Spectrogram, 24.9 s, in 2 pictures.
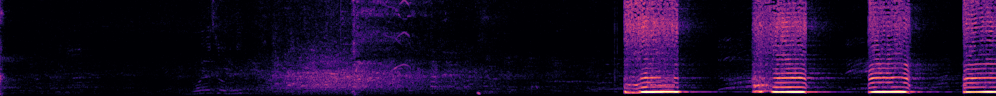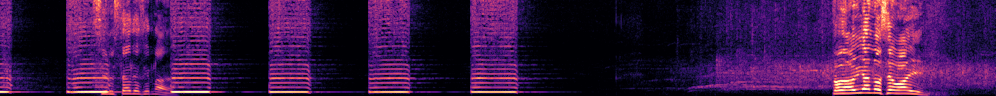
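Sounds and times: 
laughter: 3.0 - 7.8
shofar teruah blasts: 7.8 - 19.6
speech: 14.0 - 15.0, 22.9 - 24.2.

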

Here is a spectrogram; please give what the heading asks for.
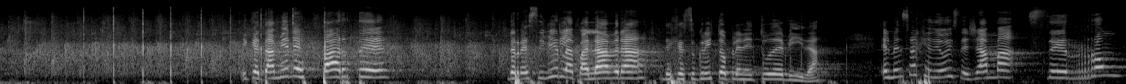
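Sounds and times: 
crowd applauding: 0.0 - 6.7
speech: 2.4 - 4.0, 5.1 - 11.2.

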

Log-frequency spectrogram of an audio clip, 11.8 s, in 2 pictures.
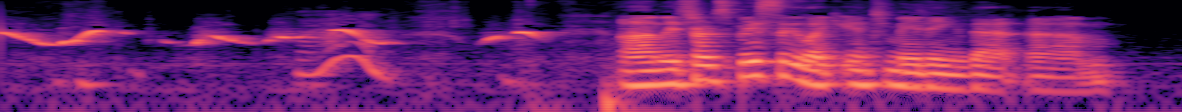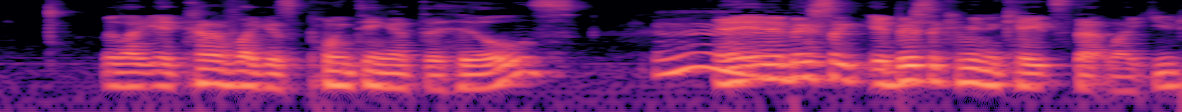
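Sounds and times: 
person whistling a bird-like tweeting tune: 0.0 - 2.8
speech: 3.1 - 5.7, 6.4 - 11.8.

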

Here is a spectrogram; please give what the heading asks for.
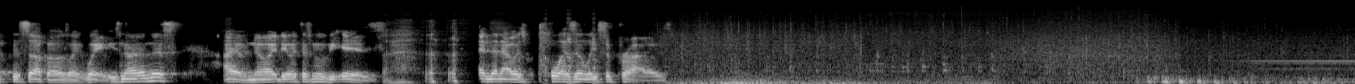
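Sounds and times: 
speech: 0.0 - 6.9
laughter: 3.8 - 6.1
storm rain: 6.4 - 13.5
storm thunder: 6.7 - 13.5.

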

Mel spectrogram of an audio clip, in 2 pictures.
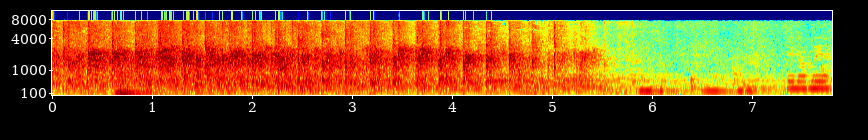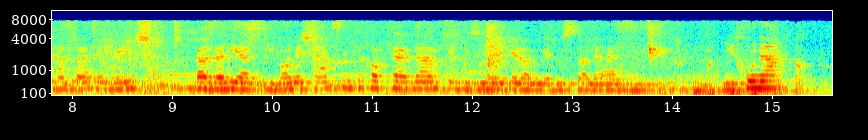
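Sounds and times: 
crowd applauding: 0.0 - 5.9
speech: 7.5 - 15.5.

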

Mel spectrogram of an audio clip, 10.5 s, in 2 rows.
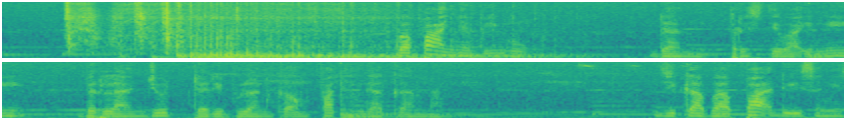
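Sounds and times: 
motorcycle engine started with a hand starter: 0.4 - 3.8
low hum: 1.0 - 3.9
speech: 2.5 - 3.4, 4.0 - 8.2, 9.4 - 10.5.

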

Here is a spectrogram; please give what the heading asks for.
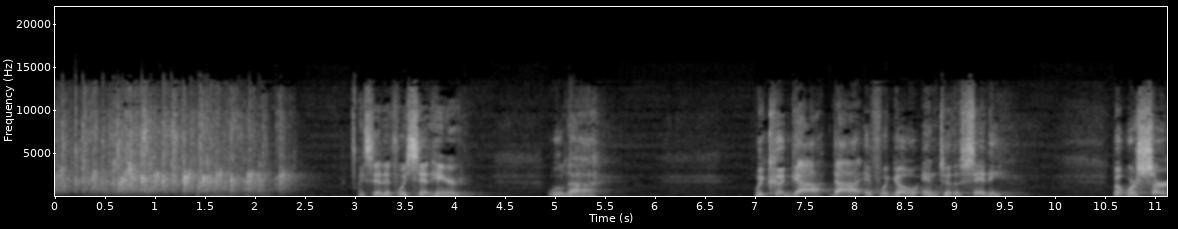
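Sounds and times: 
audience clapping hands: 0.0 - 2.6
speech: 3.0 - 4.3, 4.9 - 5.6, 7.0 - 9.7, 10.6 - 11.1.

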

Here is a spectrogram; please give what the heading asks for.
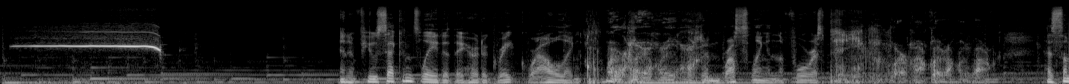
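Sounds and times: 
shrill whistle blown on an acorn cap: 0.0 - 1.7
speech: 3.6 - 10.6.

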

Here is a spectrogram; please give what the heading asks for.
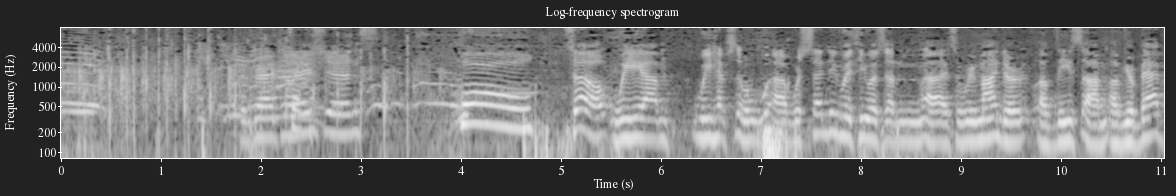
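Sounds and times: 
person whooping: 0.0 - 0.6, 3.1 - 4.6
crowd clapping: 0.0 - 4.0
speech: 1.4 - 3.2, 3.9 - 11.0.

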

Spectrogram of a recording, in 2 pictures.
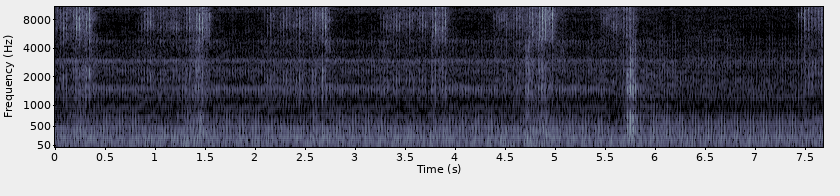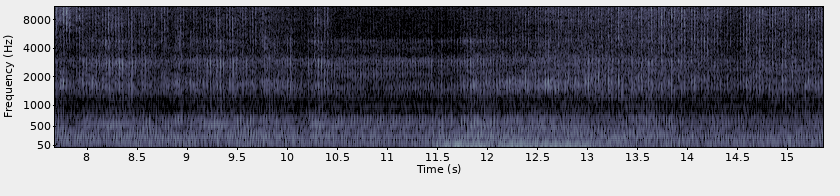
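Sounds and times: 
spa full body massage massager: 0.0 - 15.3.

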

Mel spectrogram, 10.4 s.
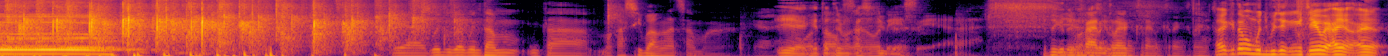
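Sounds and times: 
hand clapping applause: 0.0 - 3.6
speech: 3.6 - 10.3.

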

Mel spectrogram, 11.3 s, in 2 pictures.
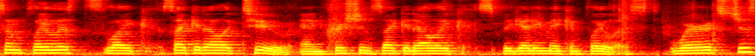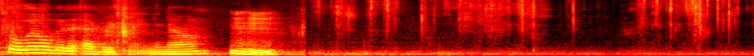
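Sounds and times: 
speech: 0.0 - 8.0
crunching a hard lemon cough drop: 8.0 - 11.3.

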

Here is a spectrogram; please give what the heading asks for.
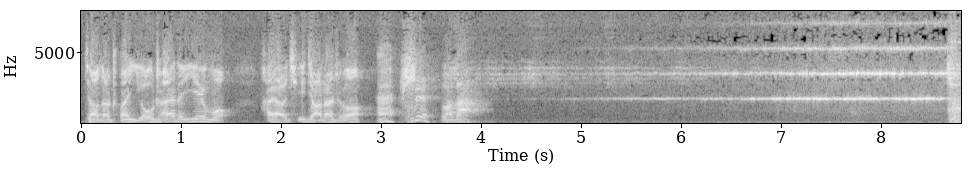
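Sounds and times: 
speech: 0.0 - 4.1
shrill doorbell of the old castle ringing: 4.9 - 8.7.

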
